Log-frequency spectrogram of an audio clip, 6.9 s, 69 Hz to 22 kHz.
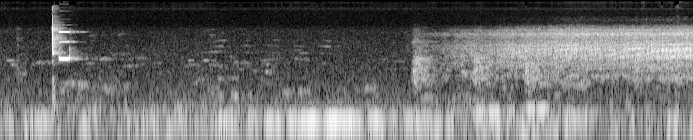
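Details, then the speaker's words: Panasonic indoor AC unit fan motor, bearing code 608, before replacement: beep at power-up, then fan spins up with coarse, rough hiss, shaft also drags when turned by hand; worn fan motor bearing. "suaranya seperti itu apalagi kalau suasana malam selesai sungguh wah ini udah kedengaran kasar sekali"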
